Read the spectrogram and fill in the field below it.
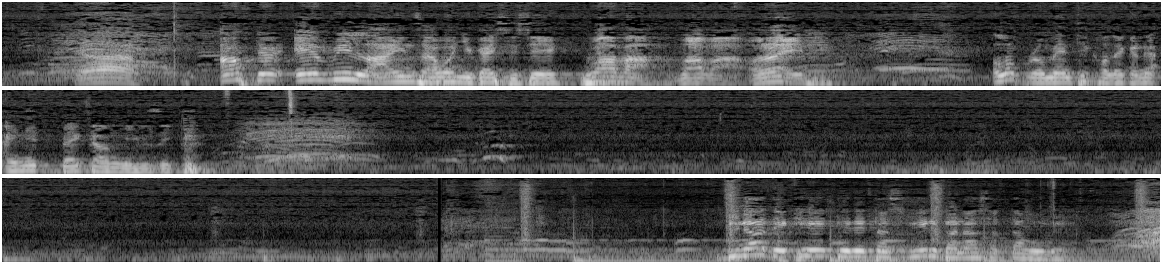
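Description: A young man sings into a microphone, heard through loudspeakers outdoors.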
